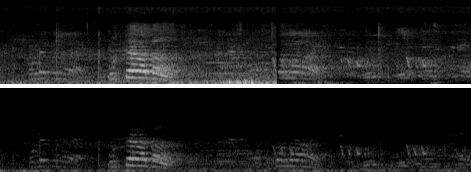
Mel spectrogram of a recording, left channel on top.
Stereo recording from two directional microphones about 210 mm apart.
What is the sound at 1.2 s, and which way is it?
Speech, 45° right (ahead or behind).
